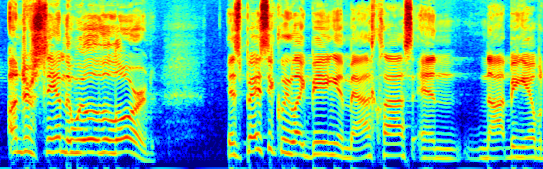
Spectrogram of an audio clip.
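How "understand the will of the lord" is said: loud, high-pitched order; raised voice, pushed all the way through; blunt command. Acted. Preacher acts out Paul's blunt command.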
